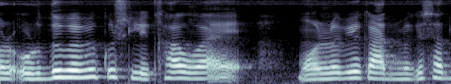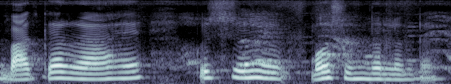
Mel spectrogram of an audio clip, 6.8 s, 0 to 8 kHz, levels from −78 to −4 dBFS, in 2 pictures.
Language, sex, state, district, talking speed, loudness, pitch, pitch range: Hindi, female, Haryana, Rohtak, 195 wpm, -17 LUFS, 210 Hz, 195-230 Hz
